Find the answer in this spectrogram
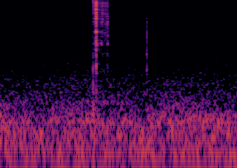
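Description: Near silence, broken by one short crisp click about a second in and a fainter click about half a second later.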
